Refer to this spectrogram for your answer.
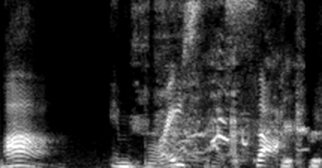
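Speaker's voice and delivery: play-acted sassy tone with attitude. A mother recalls her daughter throwing her words back at her, imitating her attitude. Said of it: "she said it with such attitude".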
